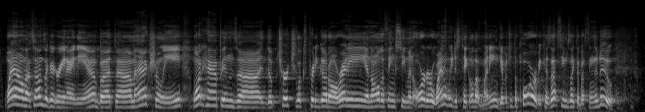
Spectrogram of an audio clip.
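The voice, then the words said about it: Weird character voice. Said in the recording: “I don't know why Mr. Hypothetical sounds like that. ... he has a weird voice”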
